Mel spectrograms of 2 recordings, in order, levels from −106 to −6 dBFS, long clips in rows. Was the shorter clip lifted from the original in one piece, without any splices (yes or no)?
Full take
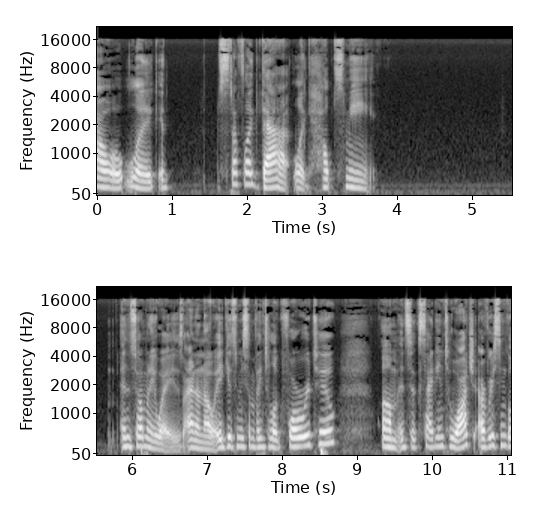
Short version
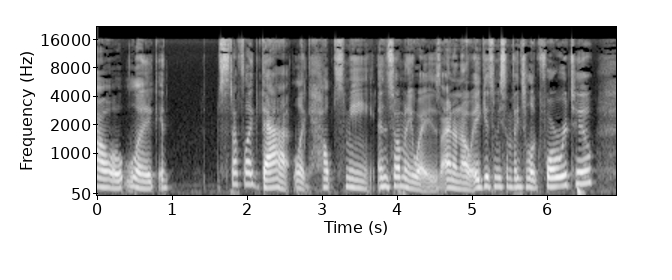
no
